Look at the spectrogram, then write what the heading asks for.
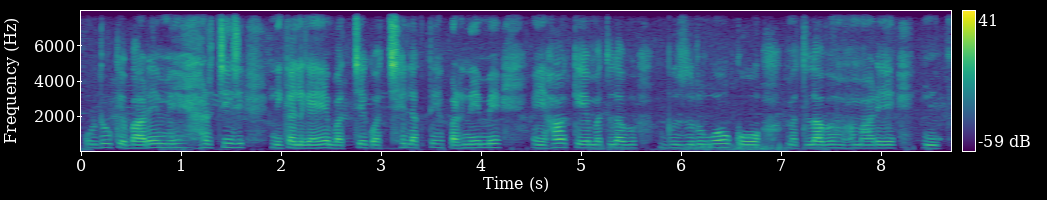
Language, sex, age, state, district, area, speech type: Urdu, female, 18-30, Bihar, Supaul, rural, spontaneous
